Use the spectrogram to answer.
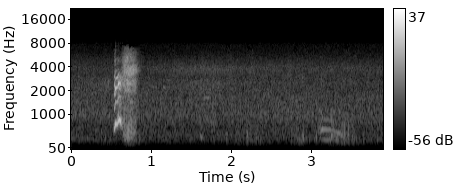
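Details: A single sharp, explosive burst of air, a dog's sneeze, followed by quiet background noise with a faint squeak.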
